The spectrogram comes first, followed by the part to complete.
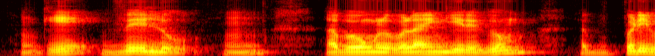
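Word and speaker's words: vélo: அன்னே என்று வாசிக்கிறோம் ஓகே நேரா மிதி வண்டி சைக்கிள் அதை வந்து நாங்கள் வெலோ என்று வாசிக்கிறோம் ஓகே வெலோ அப்ப உங்களுக்கு விளங்கி இருக்கும்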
